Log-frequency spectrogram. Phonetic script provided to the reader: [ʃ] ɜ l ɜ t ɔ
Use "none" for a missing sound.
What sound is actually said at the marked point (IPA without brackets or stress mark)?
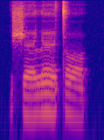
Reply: ʃ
